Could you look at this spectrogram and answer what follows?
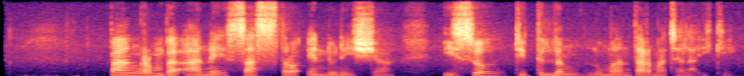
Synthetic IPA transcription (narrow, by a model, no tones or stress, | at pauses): paŋɾəmbaʔanesast̪ɾɔʔind̪onesiaiz̥ɔd̪̥i̤d̪̥ə̤ləŋlumant̪armad̥ʒ̥a̤la̰hḭki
